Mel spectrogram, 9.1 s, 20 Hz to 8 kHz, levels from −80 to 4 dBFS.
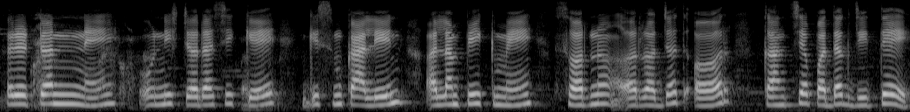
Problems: background sounds at intervals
